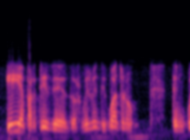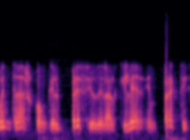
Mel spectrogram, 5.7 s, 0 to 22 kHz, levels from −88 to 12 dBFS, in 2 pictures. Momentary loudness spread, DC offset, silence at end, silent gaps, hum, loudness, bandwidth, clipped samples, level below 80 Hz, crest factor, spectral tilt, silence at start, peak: 8 LU; under 0.1%; 0.05 s; none; none; -22 LUFS; 6.8 kHz; under 0.1%; -58 dBFS; 16 dB; -6 dB/octave; 0.1 s; -6 dBFS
